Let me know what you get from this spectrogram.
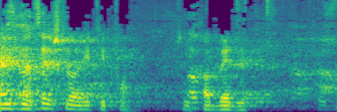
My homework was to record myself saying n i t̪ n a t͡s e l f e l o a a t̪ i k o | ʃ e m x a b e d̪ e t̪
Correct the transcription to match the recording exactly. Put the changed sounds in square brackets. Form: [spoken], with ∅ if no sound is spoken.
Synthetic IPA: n i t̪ n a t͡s e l [ʃ] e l o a [i] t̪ i [p] o | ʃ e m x a b e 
